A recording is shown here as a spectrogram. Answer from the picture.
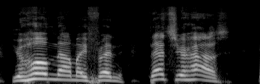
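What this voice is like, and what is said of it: Put-on Central Asian accent. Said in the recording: “What accent was that for you?... it's very like, exotic... maybe uh, European... it was Central Asian. It was Pakistan, was Afghanistan, one of those stands.”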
